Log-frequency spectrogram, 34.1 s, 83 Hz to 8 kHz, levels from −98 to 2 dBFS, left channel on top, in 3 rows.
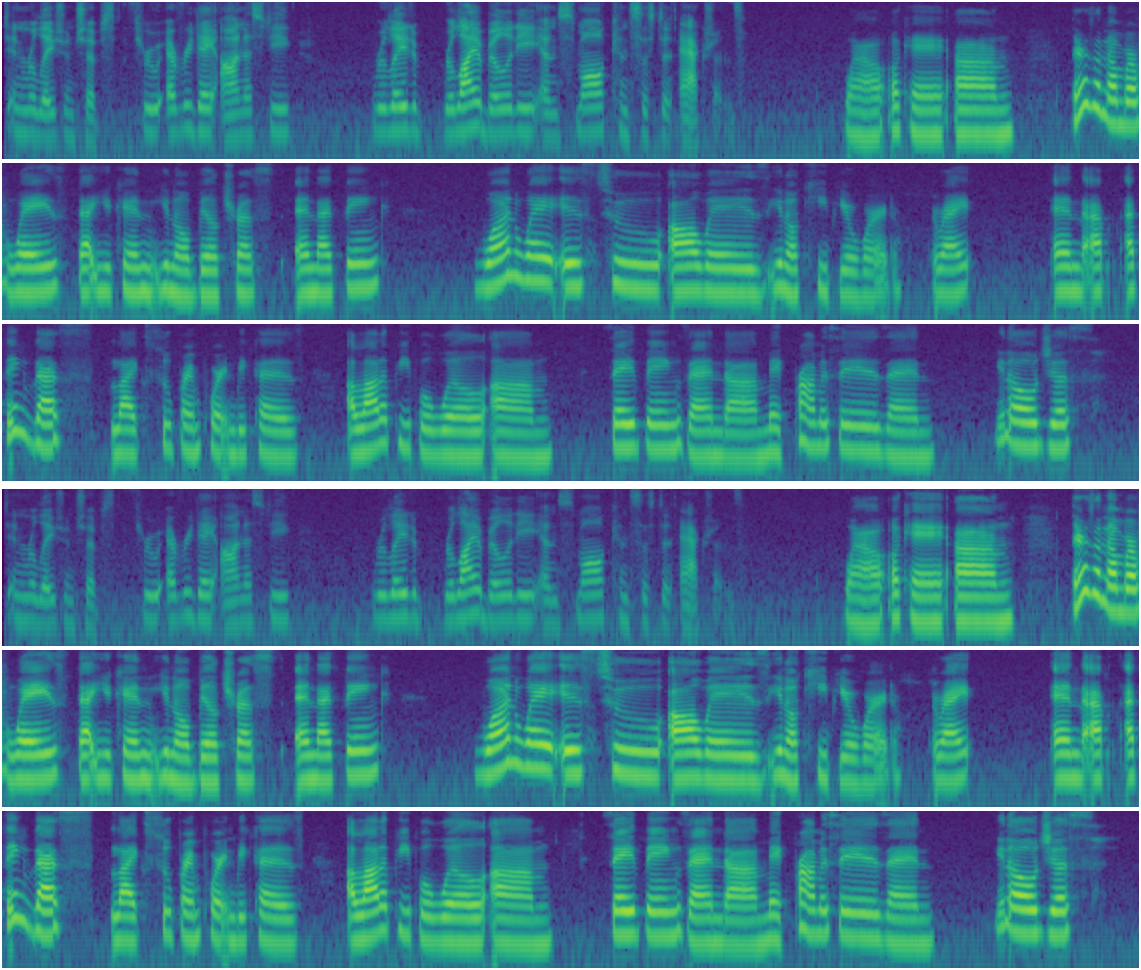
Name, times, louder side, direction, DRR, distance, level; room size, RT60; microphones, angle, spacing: voice 1, 0.0-2.9 3.7-7.2, left 4 dB, 85° left, 6.2 m, -32 dB
voice 2, 8.4-10.1 10.7-14.0 14.3-15.1 16.1-20.3 20.7-21.0 21.8-23.3 23.8-25.7 26.2-28.2 28.8-32.0 32.7-33.5, right 3 dB, 80° right, 3.4 m, -21 dB
open air
head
